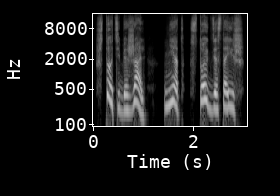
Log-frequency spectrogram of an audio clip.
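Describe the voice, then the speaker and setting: A woman's voice: a little high, lively intonation, slow pace, no room sound, clean studio sound. A woman reading an audiobook, voicing a frightened young woman who accuses with a trembling voice. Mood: shaken. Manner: shouting accusations.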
